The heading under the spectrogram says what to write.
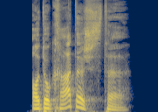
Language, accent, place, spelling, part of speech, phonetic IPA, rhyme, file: German, Germany, Berlin, autokratischste, adjective, [aʊ̯toˈkʁaːtɪʃstə], -aːtɪʃstə, De-autokratischste.ogg
- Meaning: inflection of autokratisch: 1. strong/mixed nominative/accusative feminine singular superlative degree 2. strong nominative/accusative plural superlative degree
